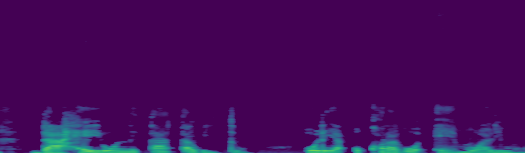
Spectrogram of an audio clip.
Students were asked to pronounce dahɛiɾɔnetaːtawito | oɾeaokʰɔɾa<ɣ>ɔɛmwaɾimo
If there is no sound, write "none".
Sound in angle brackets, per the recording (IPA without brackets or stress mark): ɣ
